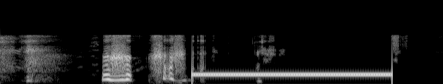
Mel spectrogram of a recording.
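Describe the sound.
A telephone line tone plays as a call goes unanswered: a single steady, mid-pitched beep held for about two seconds, following a few short bursts of speech.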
